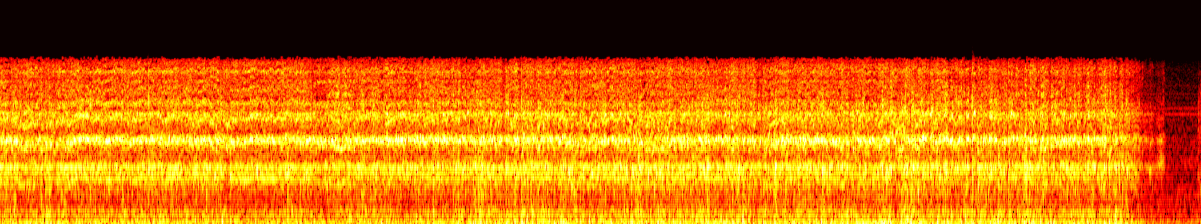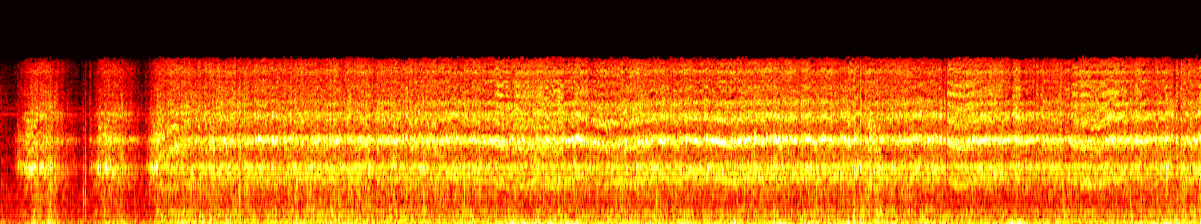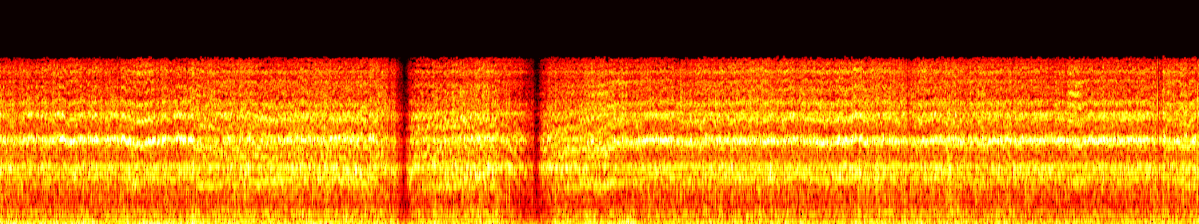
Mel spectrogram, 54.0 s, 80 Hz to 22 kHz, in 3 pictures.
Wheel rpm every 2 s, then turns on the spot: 210, 230, 230, 230, 230, 220, 230, 230, 130, 20, 120, 230, 230, 210, 230, 230, 230, 230, 240, 220, 190, 130, 150, 220, 230, 220, 230.
none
